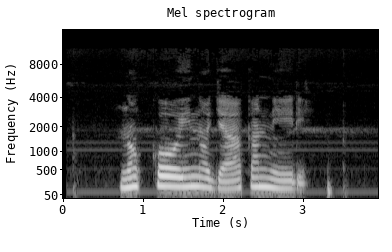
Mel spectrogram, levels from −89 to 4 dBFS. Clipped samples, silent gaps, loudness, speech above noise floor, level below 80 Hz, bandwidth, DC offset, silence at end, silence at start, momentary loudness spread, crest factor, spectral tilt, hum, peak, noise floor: under 0.1%; none; -16 LUFS; 38 dB; -44 dBFS; 4.2 kHz; under 0.1%; 0.6 s; 0.7 s; 24 LU; 16 dB; -10 dB/octave; none; 0 dBFS; -52 dBFS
